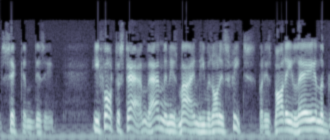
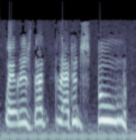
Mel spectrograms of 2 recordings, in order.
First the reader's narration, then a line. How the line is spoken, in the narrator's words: he cried in frustration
